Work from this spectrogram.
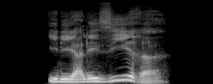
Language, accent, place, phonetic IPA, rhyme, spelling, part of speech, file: German, Germany, Berlin, [idealiˈziːʁə], -iːʁə, idealisiere, verb, De-idealisiere.ogg
- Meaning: inflection of idealisieren: 1. first-person singular present 2. singular imperative 3. first/third-person singular subjunctive I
